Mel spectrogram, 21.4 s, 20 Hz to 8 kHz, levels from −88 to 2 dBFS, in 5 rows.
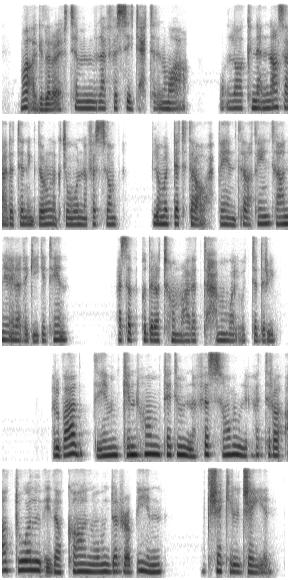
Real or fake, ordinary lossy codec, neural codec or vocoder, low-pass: fake; none; codec, 16 kHz in and 24 kHz out, 0.8 kbps, FocalCodec, streaming, 65536 codes; 7.2 kHz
